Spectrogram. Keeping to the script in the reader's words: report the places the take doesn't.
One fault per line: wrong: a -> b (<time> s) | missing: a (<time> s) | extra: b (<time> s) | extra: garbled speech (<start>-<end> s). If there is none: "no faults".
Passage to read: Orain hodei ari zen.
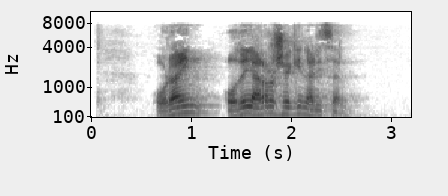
extra: arrosekin (1.6 s)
